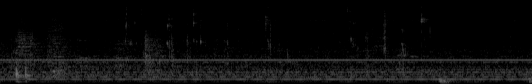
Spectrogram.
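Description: Faint chewing with small, scattered mouth clicks as a person eats, over a steady low hum.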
